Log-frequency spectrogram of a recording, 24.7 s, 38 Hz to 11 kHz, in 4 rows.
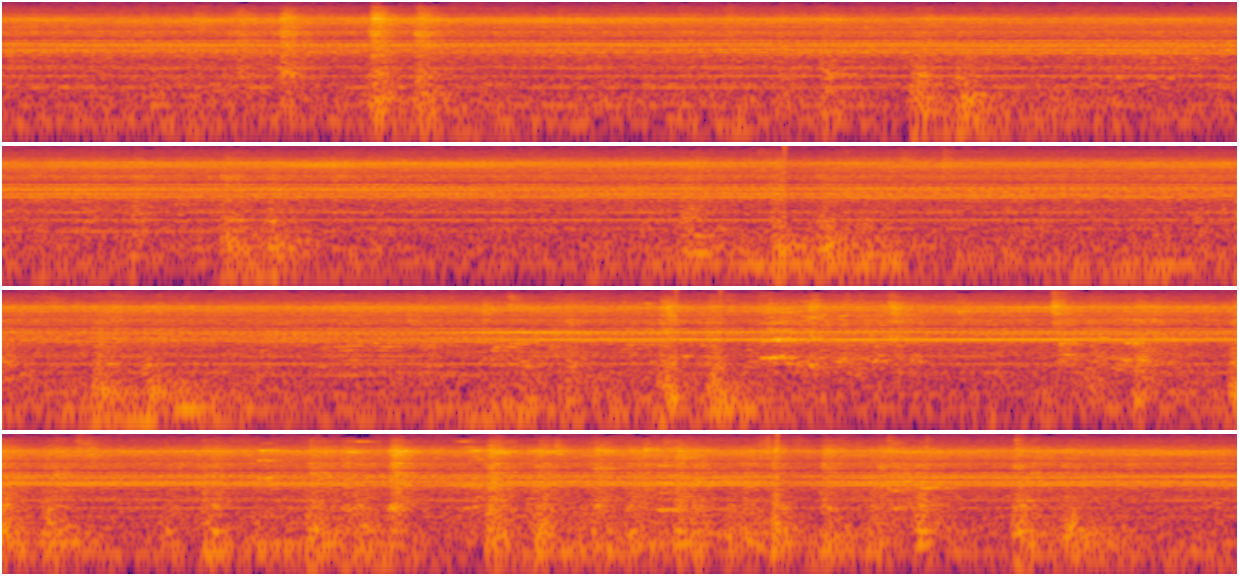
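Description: Running noise inside a moving passenger train, the 485-series 'Utage' excursion train: a steady rumble with irregular heavy thumps of the wheels over rail joints and points.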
